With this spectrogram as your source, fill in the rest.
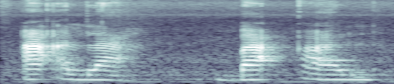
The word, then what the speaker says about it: a’alaj ba’al: Y se dice de la siguiente manera: a'la, ba'al, a'la, ba'al, a'la, ba'al, o a'la, ba'a, a'la, ba'a.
